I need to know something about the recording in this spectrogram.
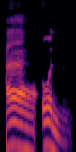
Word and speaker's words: ح: So we're going to ha, ha-un, ha-un, okay? Ha-un. And make sure you have that air.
